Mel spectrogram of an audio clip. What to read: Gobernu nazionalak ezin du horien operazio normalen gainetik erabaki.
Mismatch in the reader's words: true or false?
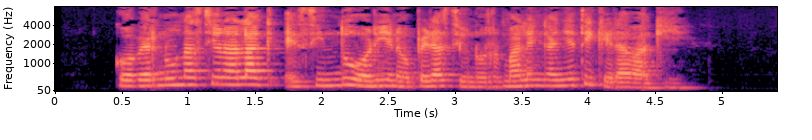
false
